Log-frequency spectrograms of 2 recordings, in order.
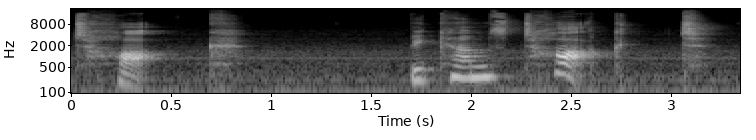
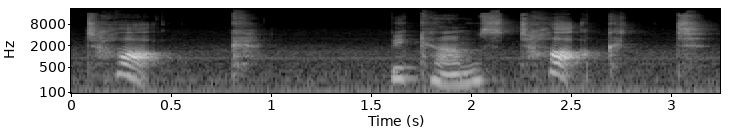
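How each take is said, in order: First: "talked" said slowly with a clear final T sound; slow model "talked" with a crisp T; careful ED sound. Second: "talked" repeated slowly, ending in a crisp T; second slow model of "talked"; careful ED sound. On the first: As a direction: spell out the T at the end of "talked". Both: Shown as a demonstration. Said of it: "I'm gonna say them twice".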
